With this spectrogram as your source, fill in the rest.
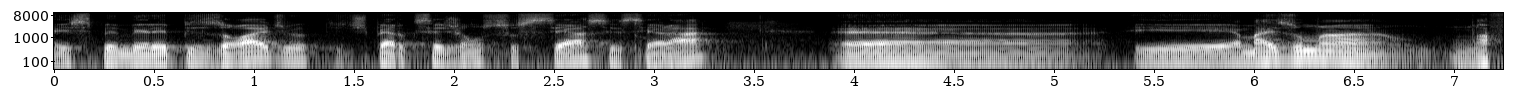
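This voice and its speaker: A man in his fifties, a journalist guest, talking through memories of his career with hesitant restarts. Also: lowish voice. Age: 50s. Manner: hesitant, repeats words as he recalls. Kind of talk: casual podcast chat.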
